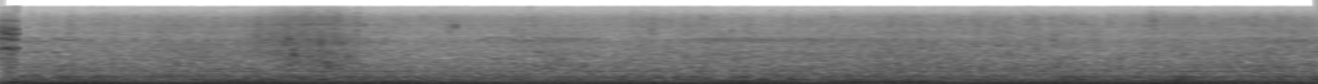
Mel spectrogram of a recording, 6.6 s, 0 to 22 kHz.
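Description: Wind and water noise aboard a Leopard 45 sailing catamaran under way, over a steady low hum, with a brief louder rush about a second and a half in.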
